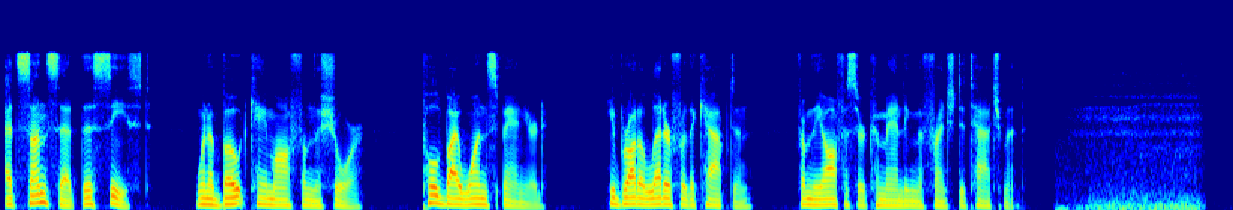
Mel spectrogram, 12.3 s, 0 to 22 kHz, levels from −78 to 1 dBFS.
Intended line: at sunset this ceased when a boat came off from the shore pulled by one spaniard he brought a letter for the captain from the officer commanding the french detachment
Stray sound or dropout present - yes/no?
yes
